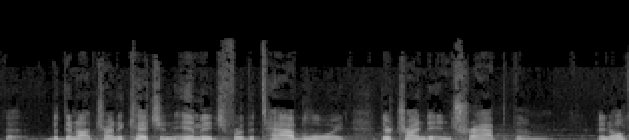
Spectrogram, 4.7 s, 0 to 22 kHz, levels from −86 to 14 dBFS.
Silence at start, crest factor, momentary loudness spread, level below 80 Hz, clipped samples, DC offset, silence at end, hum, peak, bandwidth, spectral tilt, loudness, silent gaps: 0.05 s; 20 dB; 14 LU; -70 dBFS; under 0.1%; under 0.1%; 0 s; none; -4 dBFS; 15.5 kHz; -6 dB/octave; -24 LUFS; none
